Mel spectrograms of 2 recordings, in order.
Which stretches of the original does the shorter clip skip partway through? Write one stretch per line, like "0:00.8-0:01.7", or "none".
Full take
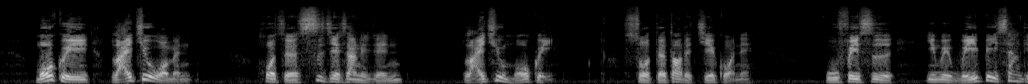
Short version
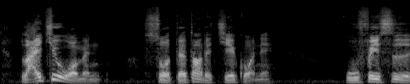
0:02.2-0:06.1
